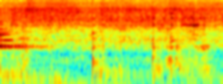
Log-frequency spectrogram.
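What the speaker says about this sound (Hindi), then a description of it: "इस तरह आप फ्राई करके बनाएंगे" Green chilli and ginger-garlic paste frying in a pan for a dhaba-style white lobia masala, a steady close sizzle with a few sharp stirring scrapes, no talking.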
